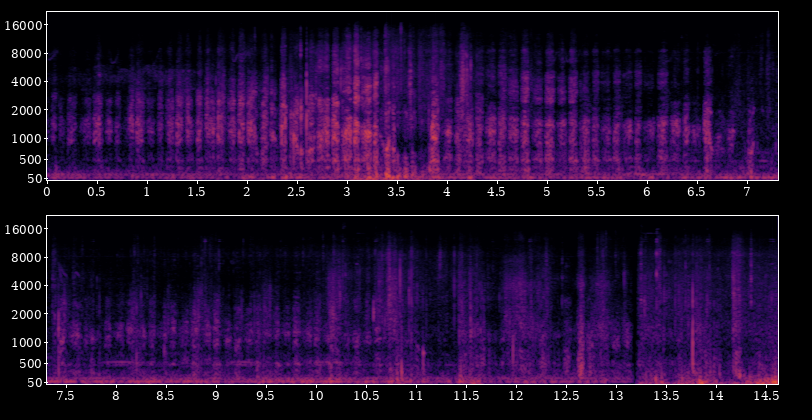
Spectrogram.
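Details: American Bulldog Lady Shiva panting on a nature walk along the Bear Lake Loop Trail in Blackwater State Forest near Pensacola; fast, breathy, steady puffs fill the whole stretch over a low rumble, with footsteps and trail rustling.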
